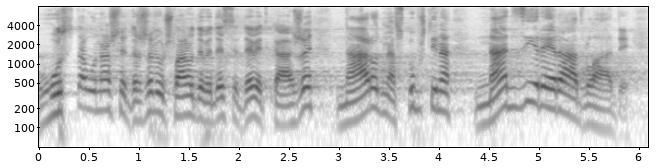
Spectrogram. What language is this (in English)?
Serbian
